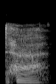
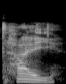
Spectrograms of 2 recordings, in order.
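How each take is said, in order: First: The word is said with a Southern accent. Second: The word is said with a standard accent. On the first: "I'm Southern, so I say tie" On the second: "but it's weak tie, T I E"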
